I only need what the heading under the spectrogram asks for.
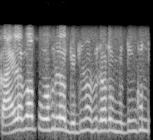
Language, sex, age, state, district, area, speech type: Assamese, male, 60+, Assam, Dhemaji, rural, conversation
